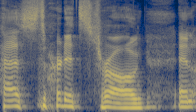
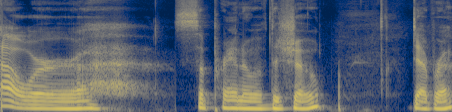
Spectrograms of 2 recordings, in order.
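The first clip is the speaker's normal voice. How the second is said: put-on radio announcer, very slow, unhurried, drawn-out; 3 semitones lower than usual. Introducing a listener's update: put-on NPR announcer voice. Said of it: "I don't know why I started talking like this".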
